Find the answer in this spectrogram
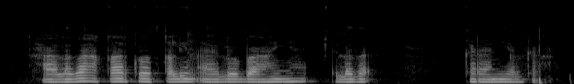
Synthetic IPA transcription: ħɑːlɐðɐɦɐqɑːrkʰɔːd̪qɑliːnʔɐ̰jaːlɔːbaːɦɐnjɐɦɛjʕɪlɐðɐ | kʰɐɾʔaːnɪjaːlkʰɐ̰

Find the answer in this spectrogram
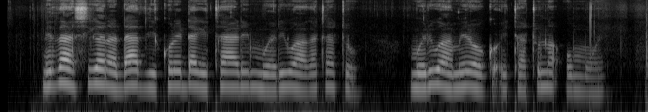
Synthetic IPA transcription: neðaʃiɣanadaðekoɾedaɣetʰaɾemwɛɾiwaɣatato | mwɛɾiwameɾɔɡɔ̰ʔetatonaʔomwɛ

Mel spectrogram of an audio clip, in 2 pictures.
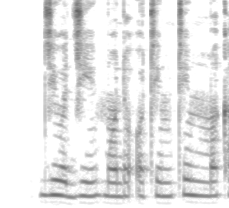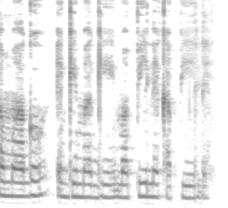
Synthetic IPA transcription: d͡ʒiwod͡ʒimɔndɔʔɔtʰɪmtimːakamaɡɔɛŋɡɪmaɡɪmapilekapile

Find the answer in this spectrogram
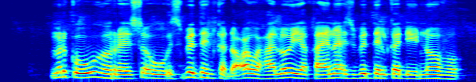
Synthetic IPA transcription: mɐrkʰɐʊɣʊɦɔrɛjsɔuːɪsbɛd̪ːɛlkʰɐɖɑ̰ʕɔwɑħɑːlɔːjɑqɑːnaːɪs̬bɛd̪ːɛlkʰɐɖiːnɔːvɔ

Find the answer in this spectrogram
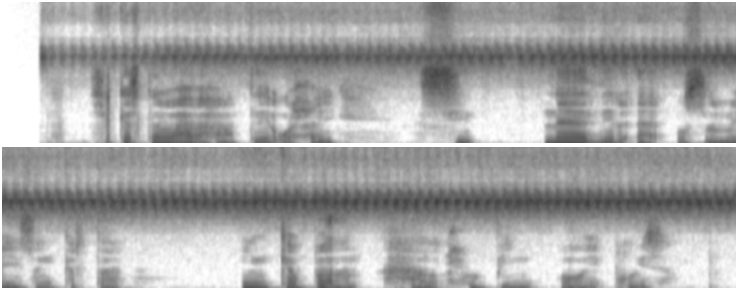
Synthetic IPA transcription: sɪkʰɐst̪ʰɐβɐɦɐ̰ʔɑhaːt̪ʰɛ̰ːwɑ̰ħɑj | sɪ | naːðɪrɐ̰ʊsɐmɛjsɐŋkʰɐrt̪ʰa̰ː | ɪŋkʰɐbɐðɐnhɐlħʊbɪnɔjqɔjsɐ̥

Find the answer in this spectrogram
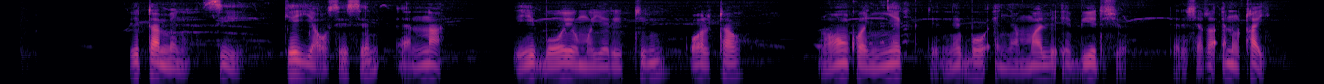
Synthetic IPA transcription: fitaminsikeja̰wsɛsɛnɛnːa | b̥ɛjiɓɔjɔmɔjaɾitʰinkɔltaw | nɔɔŋkɔɲɛk̚tɛ̰nɛɓɔʔɛɲamːaliʔɛbiedisɔ̰d̥ɛ̰ɾɛʃata̰ʔɛnɔtaj

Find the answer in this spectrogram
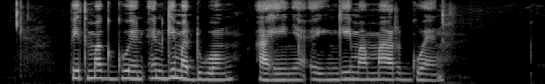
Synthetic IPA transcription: pɪt̪maɡɡwenɛnɡɪmadwoŋ | aɦɪɲaʔeŋɡɪmamarɡwɛŋ

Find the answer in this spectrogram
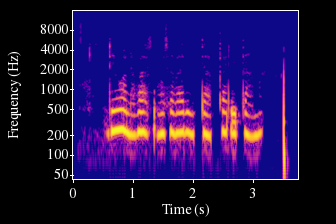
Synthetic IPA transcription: ndiβanaβasβosaβaɾitakaɾitama

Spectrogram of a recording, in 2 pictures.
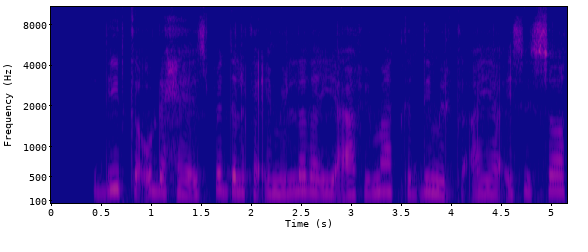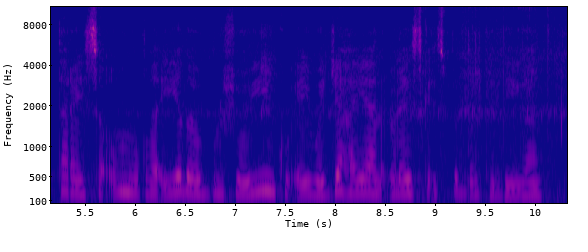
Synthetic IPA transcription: ħɪd̪iːd̪kʰɐ̰ʔʊɖɛħɛɪsbɛd̪ɛlkʰɐ̰ʕɪmɪlɐðɐijɞ̰ʕɑːfɪmaːd̪kʰɐd̪ɪmɪrkʰɐʔɐjaːʔɪsɪsɔːt̪ʰɐɾɛjsɐ̰ʔʊmuːqd̪ɐʔɪjɐðɔːbʊlʃɔːjiŋkʰʊʔɛjwɐt͡ʃɐɦɐjaːnʕʊ̰lɛjskʰɐɪsbɛd̪ɐlkʰɐd̪ɛːɣaːŋkʰɐ̥

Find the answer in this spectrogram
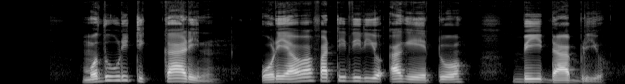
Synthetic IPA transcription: moðuɾitikːaɾin | oɾeawafatiðiɾjɔʔaɣeːtwɔ | bidablḭo̰

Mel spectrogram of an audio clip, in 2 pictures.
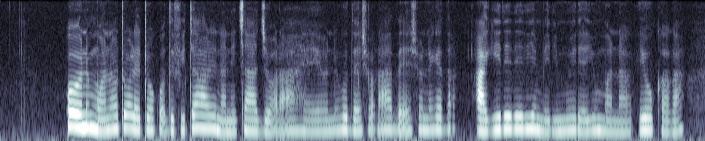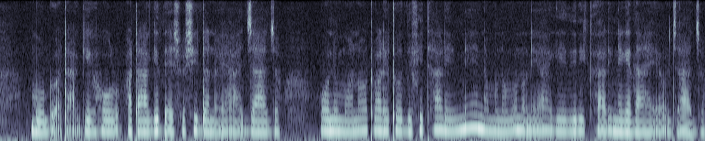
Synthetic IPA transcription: ojonemwanaɔtwaɾɛtɔkɔðifitaɾenanet͡ʃad͡ʒɔa̰ɾa̰ɦɛjɔneɣoðɛʃɔa̰ɾaðɛ̰ʃɔnɛɣɛða̰ː | ɣeɾeɾeɾiemeɾimweɾeajumanaejokaɣa | moːndo̰a̰ta̰ɡooataɣeðɛ̰ʃɔʃidanɔ̰ja̰d͡ʑaːd͡ʑɔ | ojonemwanaɔtwaɾɛtɔðifitʰalenɛnamonɔmonɔnejaɣeðiɾikʰa̰ɾinɛɣɛðahɛ̰jɔ̰ɟa̰d͡ʒɔ

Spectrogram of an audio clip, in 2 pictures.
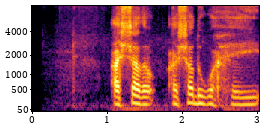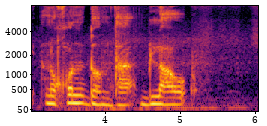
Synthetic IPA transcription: ʔɑʃðʊʔɑʃɐðʊwɑħɑjnɔqɔnd̪ɔːnt̪ʰaːbɪlaːw

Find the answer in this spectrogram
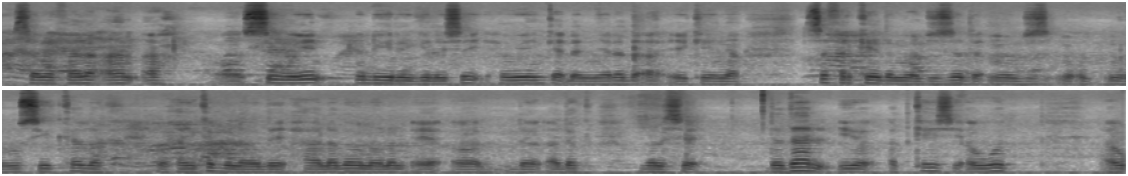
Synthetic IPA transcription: sɐmɐfɐlɐʔaːnʔɐh | ʔɔːsɪwɛjnʊɖiːɾɛɡɛlɪsɛjhɐwɛːjŋkʰɐɖɐlɪnjɐɾɐðɐ̰ʔɐhɛ̰ːkʰɛjnaː | sɐfɐrkʰɛːðɐmʊʕd͡ʒɪzɐdɐ | musiːkʰɐðɐwɑħɑjkʰɐbɪlaːwd̪ɛjħɑːlɐðɐnɔlɐlɛ̰ːd̪ʔɐ̰ðɐɡbɐlsɛd̪ɐðaːlijɔʔɐd̪kʰɛjsɪʔɐwɔːd̪̰

